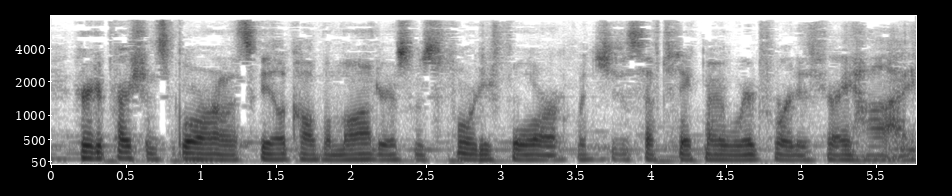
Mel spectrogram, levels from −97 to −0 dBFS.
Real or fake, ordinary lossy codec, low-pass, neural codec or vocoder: fake; MP3, 32 kbps; 7.2 kHz; codec, 44.1 kHz, 2.6 kbps, SNAC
